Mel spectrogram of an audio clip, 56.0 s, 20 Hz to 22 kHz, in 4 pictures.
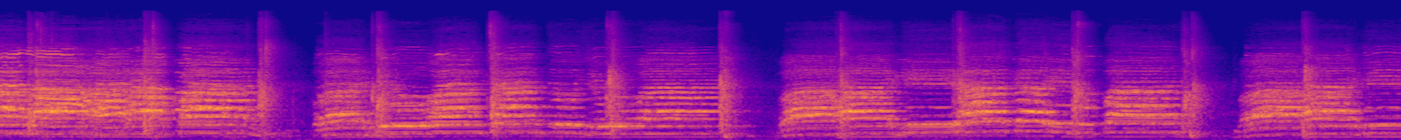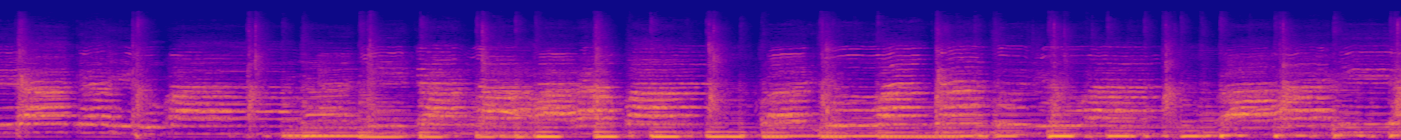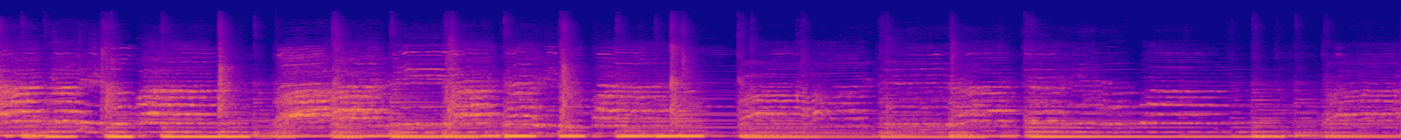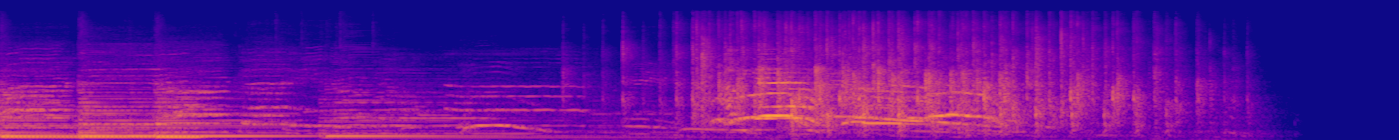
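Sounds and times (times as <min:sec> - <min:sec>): people singing in chorus: 0:00.0 - 0:40.6, 0:41.2 - 0:48.1
hand claps: 0:00.2 - 0:00.7, 0:01.4 - 0:02.0, 0:02.6 - 0:05.3, 0:06.0 - 0:06.4, 0:07.2 - 0:07.6, 0:08.3 - 0:08.7, 0:09.5 - 0:09.9, 0:10.6 - 0:11.0, 0:11.8 - 0:12.3, 0:13.0 - 0:13.5, 0:14.1 - 0:15.8, 0:16.5 - 0:16.8, 0:17.6 - 0:30.6, 0:31.4 - 0:34.0, 0:34.6 - 0:36.2, 0:47.7 - 0:54.8
strummed acoustic guitar: 0:16.6 - 0:46.4.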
